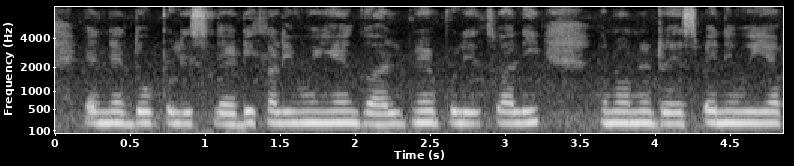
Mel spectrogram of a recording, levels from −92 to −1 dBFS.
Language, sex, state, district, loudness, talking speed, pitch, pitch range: Hindi, female, Bihar, Begusarai, -20 LUFS, 210 wpm, 220 Hz, 215-225 Hz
